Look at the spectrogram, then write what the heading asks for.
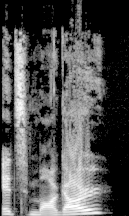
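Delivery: put-on with an Australian accent. Quoting a woman saying her name, in an Australian accent. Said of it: "she has like, you know, that Australian accent. So she's like".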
